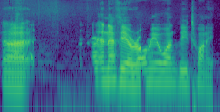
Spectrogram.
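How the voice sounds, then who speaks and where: Higher-voiced man running a tabletop game. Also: fairly even intonation, pushed and bright, smooth, no room sound. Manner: halting, informal, swears casually. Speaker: game master. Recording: music behind the voice. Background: music.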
